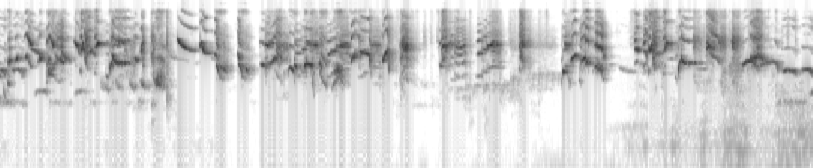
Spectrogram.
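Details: Oriental magpie-robin fighting song for coaxing non-singing birds back into song: dense, rambling sequence of sharp chips, scratchy buzzes and brief whistles, with some low background rumble late on.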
